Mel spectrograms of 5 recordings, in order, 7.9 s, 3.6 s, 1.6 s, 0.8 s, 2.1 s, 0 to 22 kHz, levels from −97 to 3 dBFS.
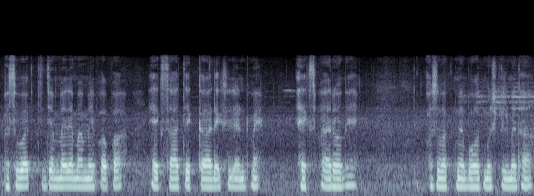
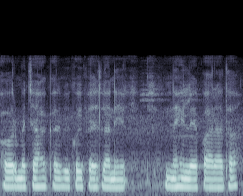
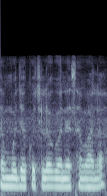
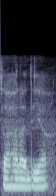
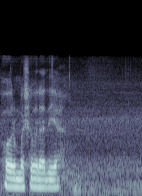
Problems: constant background noise, background conversations at intervals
